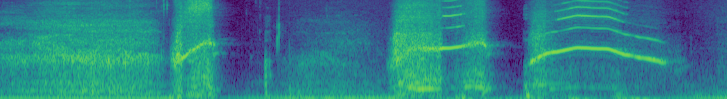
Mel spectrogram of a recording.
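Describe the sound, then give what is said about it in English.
A four-finger whistle makes three short, breathy attempts, each a rushing hiss with a thin sliding tone. The last is the longest and clearest, its pitch rising and then falling. “Four-finger whistle. How is that better than just a normal mouth whistle?”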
